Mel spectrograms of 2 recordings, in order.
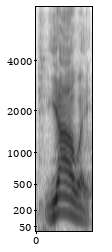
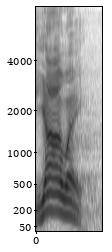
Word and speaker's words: Yahweh: they show this name is and has to be the name that is pronounced Yahweh. It can't be anything else. It is Yahweh.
